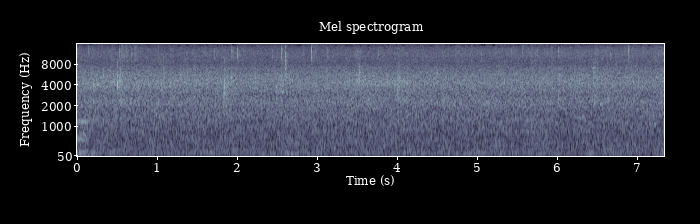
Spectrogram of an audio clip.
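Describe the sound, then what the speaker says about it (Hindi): Steady rain pours down in Udaipur, a dense even hiss of drops hitting surfaces, with occasional faint drips standing out and no one speaking. "ये देखो बारिश,"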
